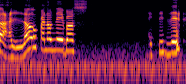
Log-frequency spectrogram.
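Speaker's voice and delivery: usual speaking voice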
